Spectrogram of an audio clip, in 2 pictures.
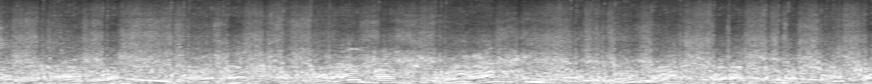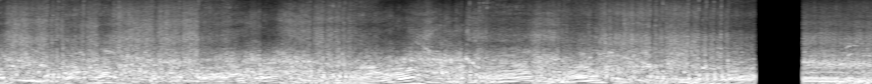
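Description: A trials motorcycle on brand new tyres revs hard in third gear, its engine note loud and continuous with rising and falling throttle, cutting off abruptly near the end.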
